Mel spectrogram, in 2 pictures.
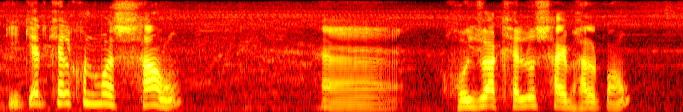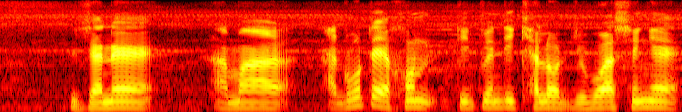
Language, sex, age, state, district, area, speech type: Assamese, male, 30-45, Assam, Lakhimpur, urban, spontaneous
